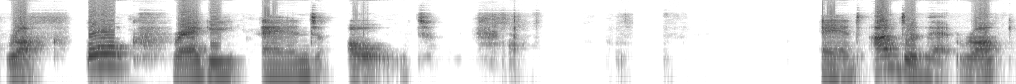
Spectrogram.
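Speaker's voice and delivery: lively storybook narration for a class; reading to children. Acted. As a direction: read it like story time on the carpet. Reading picture book aloud.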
